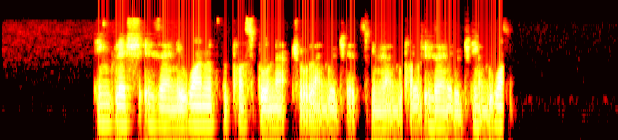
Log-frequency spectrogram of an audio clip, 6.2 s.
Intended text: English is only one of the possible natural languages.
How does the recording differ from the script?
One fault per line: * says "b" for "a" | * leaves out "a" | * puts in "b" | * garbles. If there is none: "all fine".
* garbles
